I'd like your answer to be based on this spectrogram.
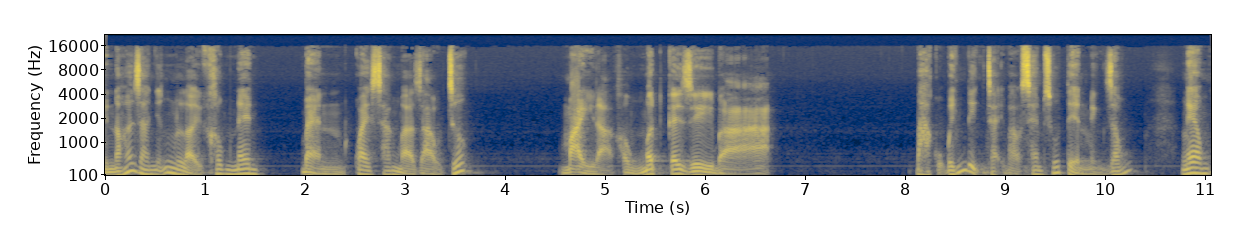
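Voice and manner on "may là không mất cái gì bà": low, slow, calming words; unhurried old husband's voice; reassuring old man. A narrator's reading. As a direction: gently settle a worried wife. Old man calms his wife.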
